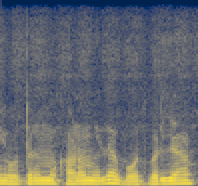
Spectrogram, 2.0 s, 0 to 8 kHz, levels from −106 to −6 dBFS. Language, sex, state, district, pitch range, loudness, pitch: Rajasthani, male, Rajasthan, Churu, 115-125 Hz, -14 LUFS, 120 Hz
